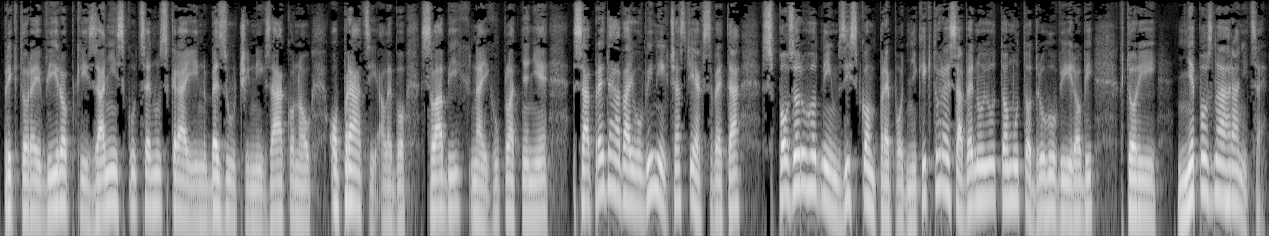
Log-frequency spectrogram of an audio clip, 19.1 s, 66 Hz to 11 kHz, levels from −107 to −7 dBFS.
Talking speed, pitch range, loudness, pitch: 120 wpm, 105-145 Hz, -26 LUFS, 120 Hz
